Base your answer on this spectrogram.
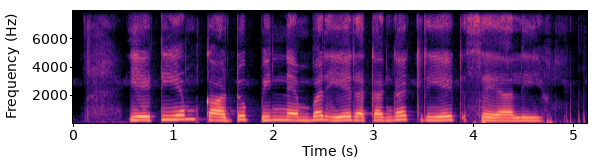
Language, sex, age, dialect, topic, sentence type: Telugu, female, 18-24, Southern, banking, question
